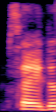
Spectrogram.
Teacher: Səidə sözünün tələffüzündə ə-lə i var deyə ə-lə i-nin arasına y girəcək.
